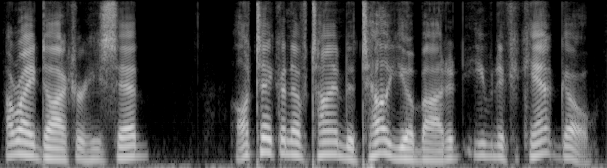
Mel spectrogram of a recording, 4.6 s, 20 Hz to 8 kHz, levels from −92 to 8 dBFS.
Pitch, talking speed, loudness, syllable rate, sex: 150 Hz, 250 wpm, -18 LUFS, 6.0 syllables/s, male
